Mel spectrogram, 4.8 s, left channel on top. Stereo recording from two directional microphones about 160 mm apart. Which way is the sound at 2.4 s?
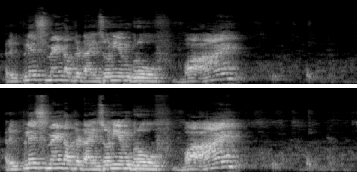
20° right (ahead or behind).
